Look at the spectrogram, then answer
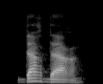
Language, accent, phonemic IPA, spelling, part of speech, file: French, France, /daʁ.daʁ/, dare-dare, adverb, LL-Q150 (fra)-dare-dare.wav
- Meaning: double-quick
